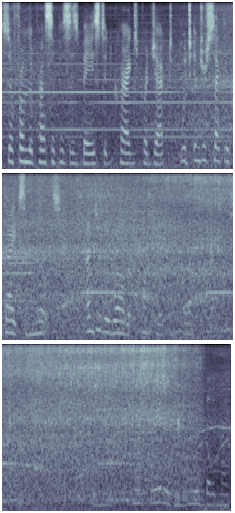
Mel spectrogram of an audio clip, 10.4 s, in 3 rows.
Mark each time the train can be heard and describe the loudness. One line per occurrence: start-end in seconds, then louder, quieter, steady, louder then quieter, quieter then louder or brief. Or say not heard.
0.0-10.3 louder.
